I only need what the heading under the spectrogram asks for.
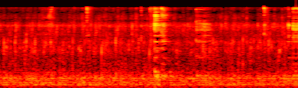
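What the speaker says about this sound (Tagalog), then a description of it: "Nagluluto ako ng ginataang tulingan." Tuna cooking in coconut milk sizzles and bubbles in a pan with occasional stirring clinks and scrapes of a utensil.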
